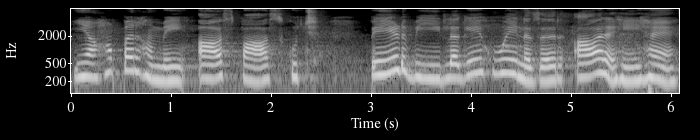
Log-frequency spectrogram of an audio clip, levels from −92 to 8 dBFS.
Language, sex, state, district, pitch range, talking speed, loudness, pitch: Hindi, male, Punjab, Fazilka, 220-295 Hz, 130 wpm, -14 LUFS, 245 Hz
